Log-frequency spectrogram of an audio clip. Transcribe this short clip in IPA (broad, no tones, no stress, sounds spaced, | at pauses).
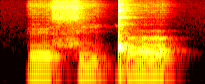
e s i ǃ œ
